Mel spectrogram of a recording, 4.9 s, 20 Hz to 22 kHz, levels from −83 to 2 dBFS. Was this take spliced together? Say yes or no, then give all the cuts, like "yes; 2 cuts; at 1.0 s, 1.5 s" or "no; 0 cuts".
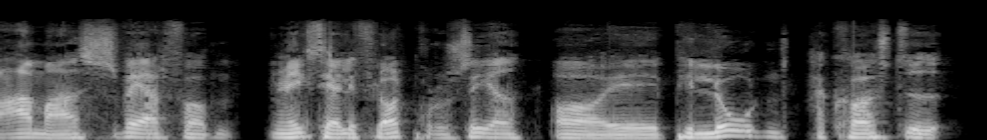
yes; 3 cuts; at 1.2 s, 2.7 s, 3.9 s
